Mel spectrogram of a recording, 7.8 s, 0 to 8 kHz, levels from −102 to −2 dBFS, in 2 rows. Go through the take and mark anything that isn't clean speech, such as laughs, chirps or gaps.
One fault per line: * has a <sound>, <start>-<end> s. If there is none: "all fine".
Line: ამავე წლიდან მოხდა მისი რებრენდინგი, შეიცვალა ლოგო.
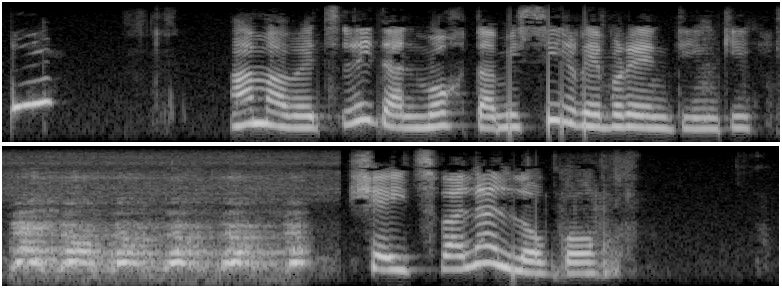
* has a bark, 3.9-5.5 s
